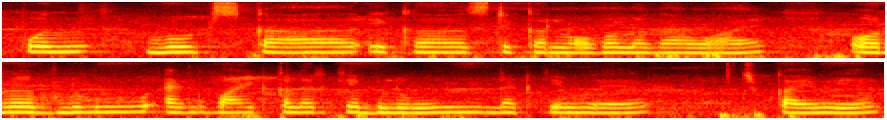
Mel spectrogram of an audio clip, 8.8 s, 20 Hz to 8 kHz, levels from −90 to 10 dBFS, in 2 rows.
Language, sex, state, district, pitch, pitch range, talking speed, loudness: Hindi, female, Punjab, Kapurthala, 240 Hz, 230-250 Hz, 150 wpm, -18 LUFS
